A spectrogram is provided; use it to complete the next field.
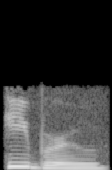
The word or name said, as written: Hebrew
